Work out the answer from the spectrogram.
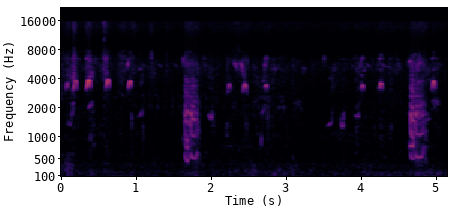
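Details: Playful grey francolin chicks produce thin, high, evenly spaced peeps in quick succession, broken by two louder rough bursts, over a low background rumble.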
